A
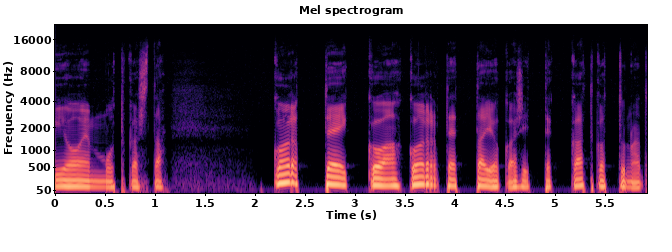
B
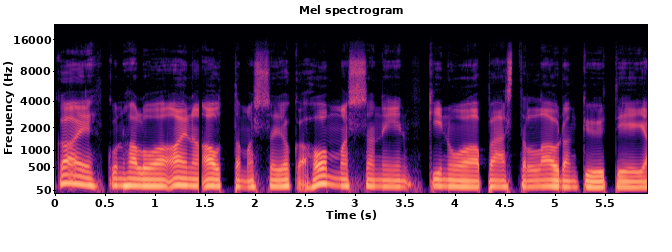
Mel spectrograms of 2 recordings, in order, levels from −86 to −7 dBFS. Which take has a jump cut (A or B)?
B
